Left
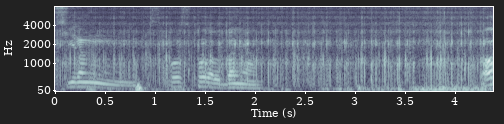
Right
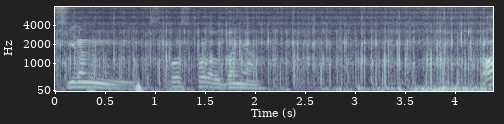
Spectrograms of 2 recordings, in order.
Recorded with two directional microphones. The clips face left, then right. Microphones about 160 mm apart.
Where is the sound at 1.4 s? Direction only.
20° left (ahead or behind).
